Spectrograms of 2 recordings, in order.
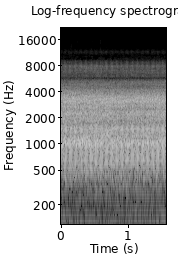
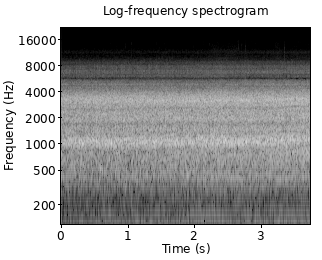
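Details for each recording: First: AM radio held over a Flymo 1200R robot lawnmower boundary cable far from the base station: dense rapid buzzing crackle from the cable's signal, so the wire is intact here, before the signal is lost at the contractor-caused break. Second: AM radio tracing a Flymo 1200R robot mower boundary cable broken by contractors: plain static with no buzz means the wire signal is lost, so the break is near this spot, far from the base station.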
